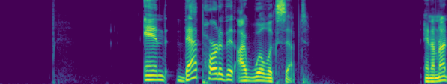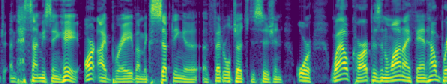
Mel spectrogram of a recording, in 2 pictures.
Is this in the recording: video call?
no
